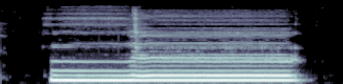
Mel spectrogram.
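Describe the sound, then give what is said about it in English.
A voice holds a steady "ooh" vowel on one unchanging pitch for about two and a half seconds, with bright forward resonance, and a brief click partway through as a straw is taken out of the mouth while the tone continues. “I'm going to have the straw in my mouth and I'm going to remove it while still saying, ooh, and keeping the structure in the same placement so that I still have that good forward resonance.”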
